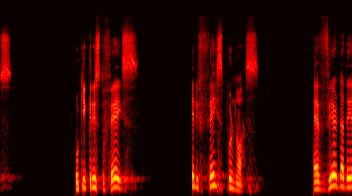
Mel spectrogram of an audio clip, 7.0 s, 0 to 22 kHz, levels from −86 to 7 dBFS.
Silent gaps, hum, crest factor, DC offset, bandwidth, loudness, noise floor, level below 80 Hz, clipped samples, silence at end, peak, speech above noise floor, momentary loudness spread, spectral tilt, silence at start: none; none; 20 dB; under 0.1%; 15.5 kHz; -30 LUFS; under -90 dBFS; -82 dBFS; under 0.1%; 0 s; -10 dBFS; over 62 dB; 15 LU; -4.5 dB/octave; 0 s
